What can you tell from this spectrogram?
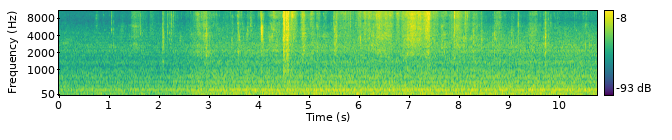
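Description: Steady low rumble inside a truck cab, getting a little louder about three seconds in, with faint chewing and mouth sounds over it.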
